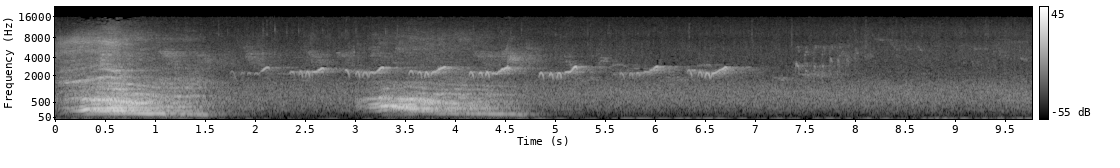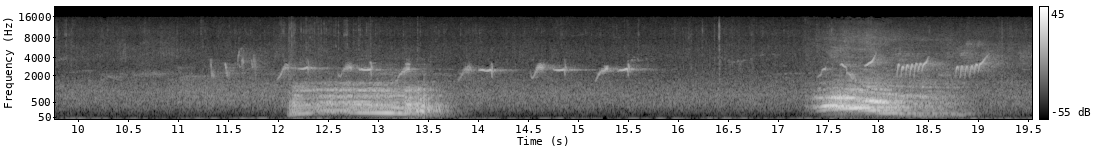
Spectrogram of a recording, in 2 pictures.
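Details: Four heavy, growling roars from a Bengal tiger in India's Sundarbans mangroves, spaced unevenly across the stretch, with a bird's quick rising whistles filling the quieter gaps between them.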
